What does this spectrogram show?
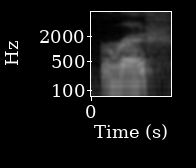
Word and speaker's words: Resh: we find the letter Rush notice that it's pronounced Resh r-e-s-h in English and here is the Hebrew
